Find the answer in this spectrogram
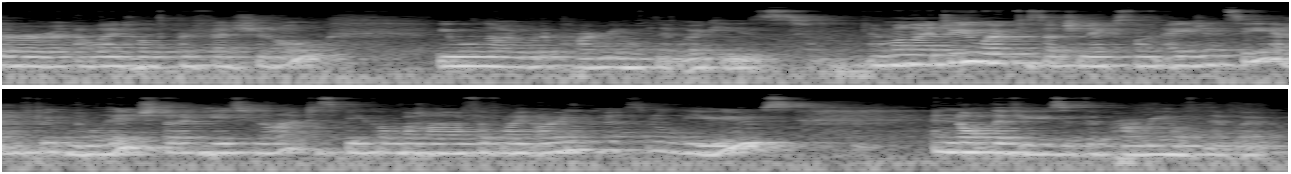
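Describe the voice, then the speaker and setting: On a panel in a large synagogue hall, an Australian-accented woman gives a prepared speech that is earnest and determined, lightened by self-deprecating asides. Her voice is lowish and mellow, with a little hiss or hum, captured from a distance amid heavy echo.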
